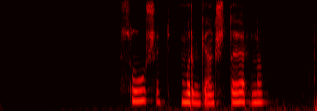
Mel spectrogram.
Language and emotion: Russian, sad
